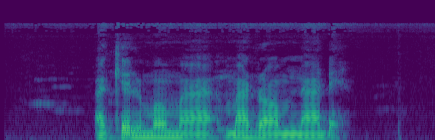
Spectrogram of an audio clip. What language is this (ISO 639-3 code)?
luo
